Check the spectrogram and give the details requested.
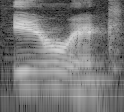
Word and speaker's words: Arryk: Now I know Arryk and Erryk are really just meant to be homophones. They're both pronounced Erryk, but I just pronounce them differently just so you guys are clear.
